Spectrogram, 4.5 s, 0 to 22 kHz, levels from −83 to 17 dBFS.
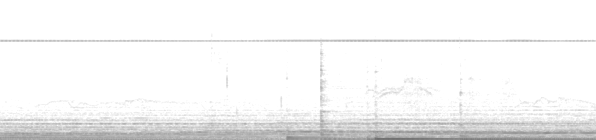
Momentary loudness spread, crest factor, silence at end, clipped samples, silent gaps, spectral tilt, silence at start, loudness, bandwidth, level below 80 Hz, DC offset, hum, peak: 14 LU; 18 dB; 0 s; under 0.1%; none; -7.5 dB/octave; 0 s; -39 LUFS; 16.5 kHz; -62 dBFS; under 0.1%; none; -20 dBFS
